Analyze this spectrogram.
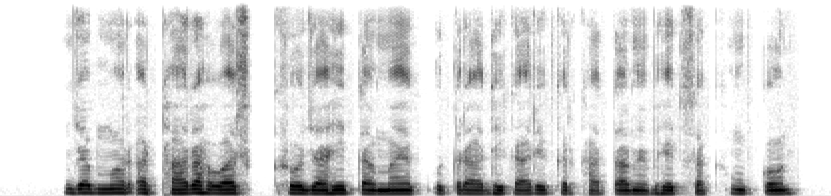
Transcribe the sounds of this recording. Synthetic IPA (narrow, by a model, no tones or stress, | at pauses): d͡ʒəbmoɾɐʈʰaːɾəɦʋəɾʃ | kod͡ʒaːɦit̪ɐmɛ̃ʊt̪ːəɾaəd̪ʱɪkaːɾikəɾkʰaːt̪amẽbʱeːd͡ʒsəkɦũkɔːn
